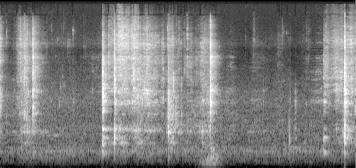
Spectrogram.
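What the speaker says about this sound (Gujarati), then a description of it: "આપણે આ રીતે ચમચો મારી લેશું." A metal spoon scrapes and clinks through raw mango pickle pieces in a container, giving a few separate stirring knocks and rattles with quiet gaps between them and no talk.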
